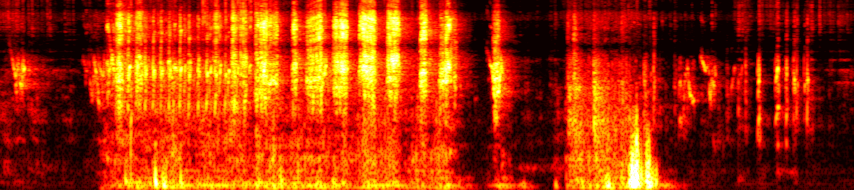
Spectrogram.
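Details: Budgies chattering in a rapid run of scratchy chirps, about two to three per second, then a second burst with some low thumps and rustling.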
